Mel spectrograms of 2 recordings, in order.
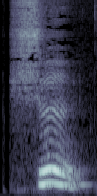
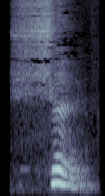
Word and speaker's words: schön: conoscete il colore rosso, e la O umlaut, come la O in francese che già abbiamo fatto, andatevi a riguardare i video, per esempio, quindi si legge schön, schön.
